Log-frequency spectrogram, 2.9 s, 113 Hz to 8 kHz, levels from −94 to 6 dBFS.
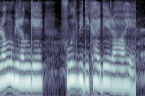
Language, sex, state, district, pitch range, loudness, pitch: Hindi, female, Arunachal Pradesh, Longding, 215-235 Hz, -12 LUFS, 215 Hz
